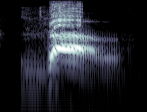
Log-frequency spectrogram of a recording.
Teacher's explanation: It says dh, but it's pronounced as z. It is zal. Zal.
